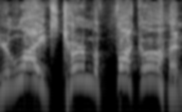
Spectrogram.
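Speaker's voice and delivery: mock very high-pitched, shrill, furious yelling. Retelling a man who got out of his van yelling at a woman, imitating him yelling. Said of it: "starts waving his arms and going".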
